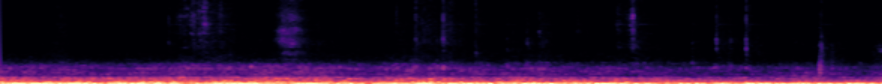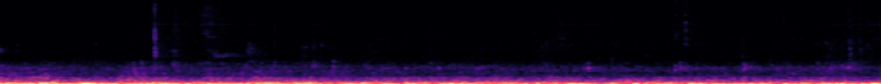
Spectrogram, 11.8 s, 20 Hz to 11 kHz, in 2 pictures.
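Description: Cabin noise of an Airbus A380-800 rolling out after landing: a dense low rumble of engines and wheels that slowly eases as the aircraft slows, with a faint whine fading out in the first few seconds and light rattling clicks.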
